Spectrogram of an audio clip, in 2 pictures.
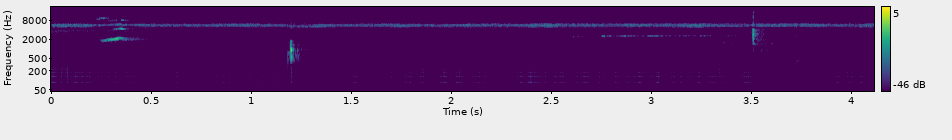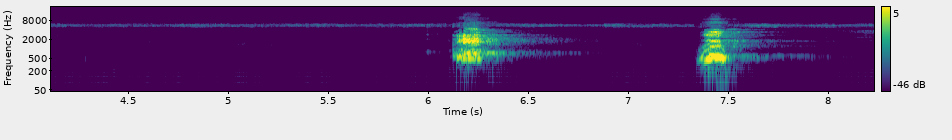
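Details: Native dogs hunting a snake at Keezhadi give two loud, harsh barks about a second apart near the end, after a quiet stretch with a few faint clicks; a steady high insect whine runs throughout.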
